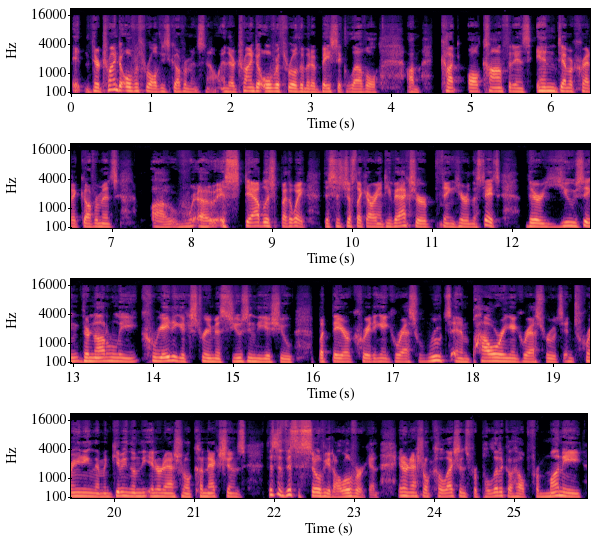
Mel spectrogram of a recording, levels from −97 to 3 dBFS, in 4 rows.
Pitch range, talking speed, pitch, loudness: 140-165 Hz, 205 wpm, 150 Hz, -24 LUFS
